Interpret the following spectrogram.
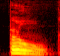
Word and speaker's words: ปลูก: กิริยา ของ เขา คือ ป ปลา ล ลิง สระ อู ก ไก่ ค่ะ ปลูก เวลา อ่าน ก็ อ่าน ว่า ปอ อู ก ปลูก ค่ะ พูด เขา เรียก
